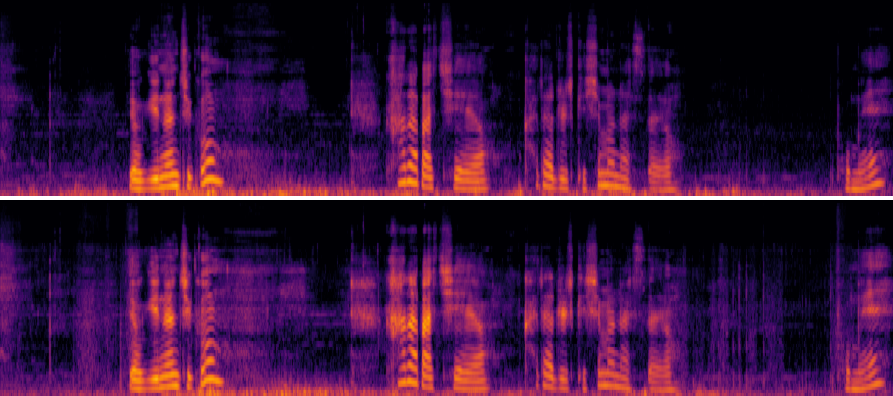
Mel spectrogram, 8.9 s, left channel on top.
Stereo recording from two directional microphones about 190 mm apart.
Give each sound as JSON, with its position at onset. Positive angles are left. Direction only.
{"t": 1.3, "sound": "a sound", "side_deg": 15}
{"t": 3.5, "sound": "speech", "side_deg": 15}
{"t": 8.5, "sound": "speech", "side_deg": 5}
